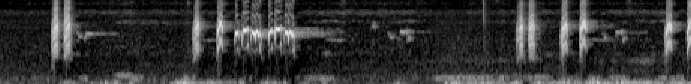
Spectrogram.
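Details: Chatty sooty-headed bulbul song meant to call rivals and train cage birds: sharp chips, a rapid rippling whistled trill, then a string of quick chips, over intermittent low rumbling noise.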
